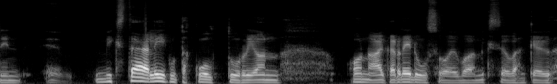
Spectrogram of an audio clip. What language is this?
Finnish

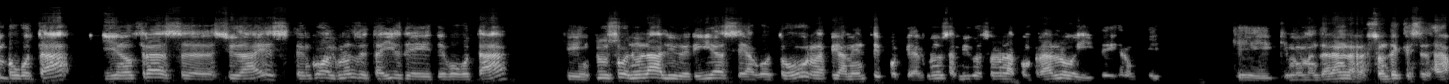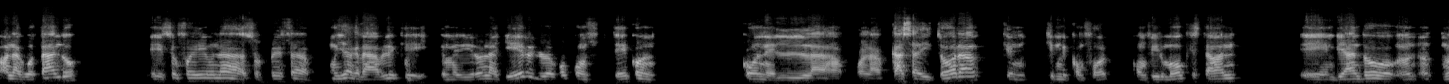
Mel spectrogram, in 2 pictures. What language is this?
Spanish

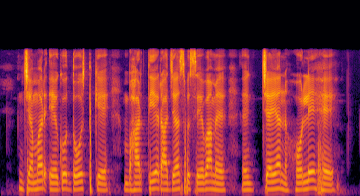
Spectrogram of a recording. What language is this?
Magahi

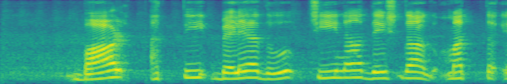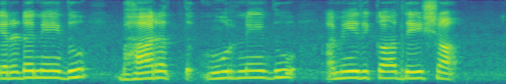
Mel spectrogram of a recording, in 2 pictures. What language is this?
Kannada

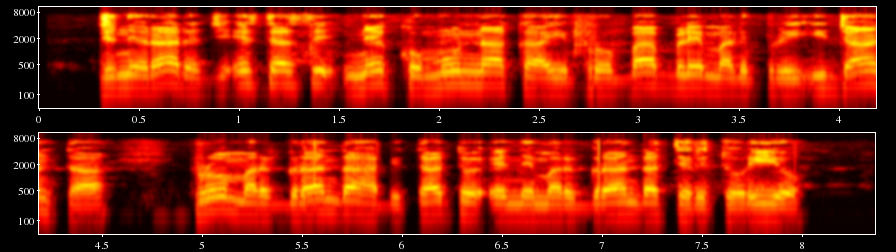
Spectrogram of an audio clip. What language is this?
Esperanto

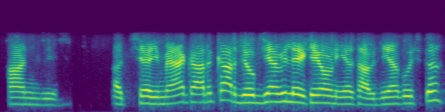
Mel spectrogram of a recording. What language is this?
Punjabi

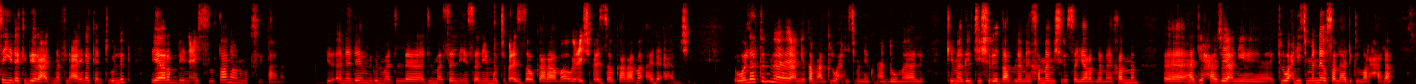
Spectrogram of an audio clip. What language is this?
Arabic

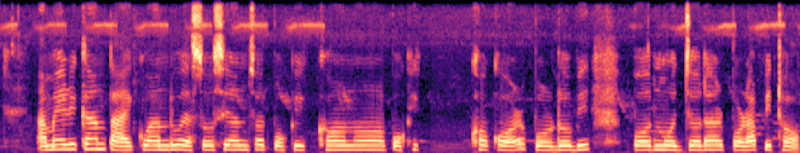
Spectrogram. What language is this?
Assamese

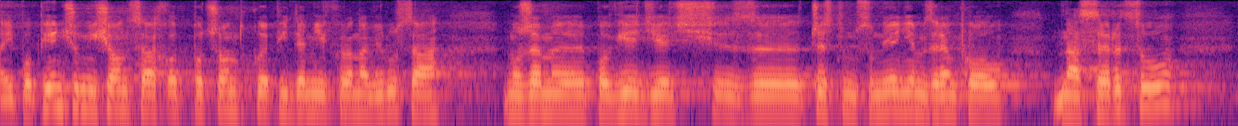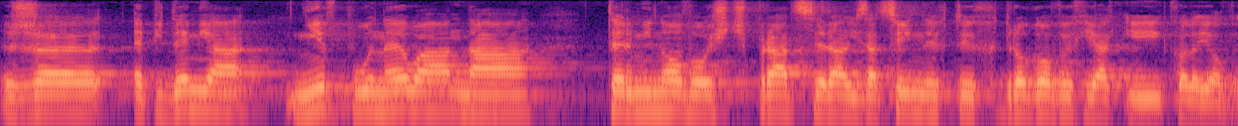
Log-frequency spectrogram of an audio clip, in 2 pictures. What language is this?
Polish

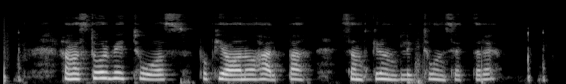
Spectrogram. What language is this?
Swedish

